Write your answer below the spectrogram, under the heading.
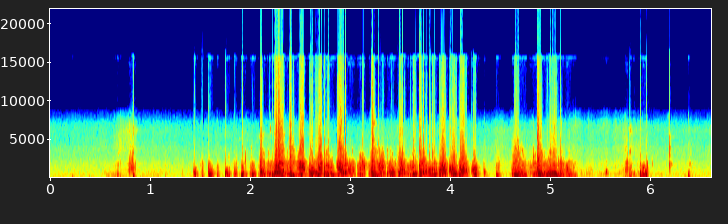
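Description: Loud crackling and rustling handling noise right at the microphone, starting about a second and a half in and running for about four seconds before dying down.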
